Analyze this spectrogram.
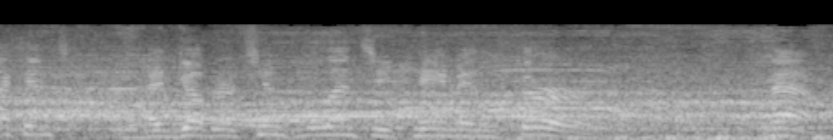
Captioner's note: very loud cheers from crowd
